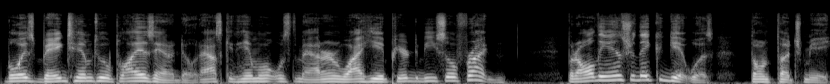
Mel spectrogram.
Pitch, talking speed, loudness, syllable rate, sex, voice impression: 135 Hz, 240 wpm, -17 LUFS, 6.3 syllables/s, male, masculine, middle-aged, slightly relaxed, slightly fluent, raspy, intellectual, calm, mature, slightly friendly, wild, lively, strict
